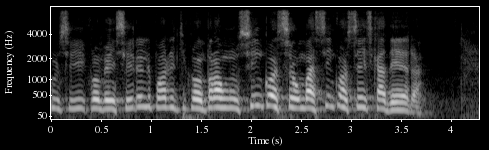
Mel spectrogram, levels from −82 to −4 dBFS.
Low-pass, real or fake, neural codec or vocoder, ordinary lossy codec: 7.2 kHz; fake; vocoder, 22.05 kHz, 80 mel bands, WaveNeXt; none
